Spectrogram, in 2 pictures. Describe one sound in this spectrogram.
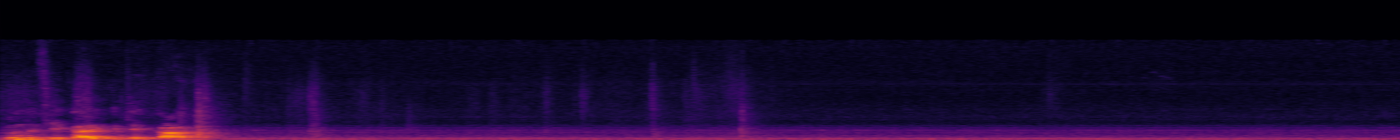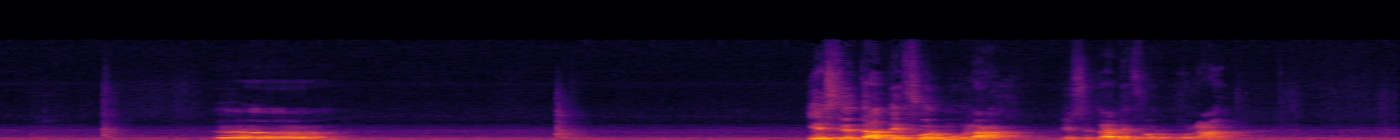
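An elderly man speaks calmly in short bursts, explaining.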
